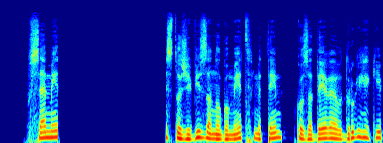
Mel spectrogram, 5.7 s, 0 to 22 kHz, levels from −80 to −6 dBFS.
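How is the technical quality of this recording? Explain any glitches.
The recording has one clear glitch, a playback stall. At 0.87 s the speech cuts out abruptly in mid-flow. Silence follows for about 1.6 s, until 2.50 s. Then the audio picks up again. A gap like this most likely means the player ran out of buffered data, or its playback thread was blocked. With nothing to send to the output, it went silent until it recovered.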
